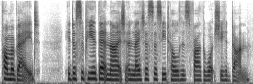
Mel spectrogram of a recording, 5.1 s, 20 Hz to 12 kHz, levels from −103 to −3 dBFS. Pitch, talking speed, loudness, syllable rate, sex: 195 Hz, 190 wpm, -19 LUFS, 5.1 syllables/s, female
